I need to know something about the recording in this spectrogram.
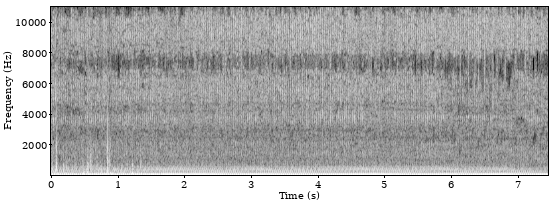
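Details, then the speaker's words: Honda EK Civic with a freshly built Vitara D16 turbo engine on its first start-up, radiator cap off; steady fast idle with a heavy low hum stuck near 2000 rpm. Owner thinks it is an ECU idle setting and suspects the throttle body. "I'm very happy, I'm very proud that it started, but I'm really shit scared as well because I can't get it to idle below 2000, and that's a setting in the computer, but I can't work out how to recalibrate it."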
